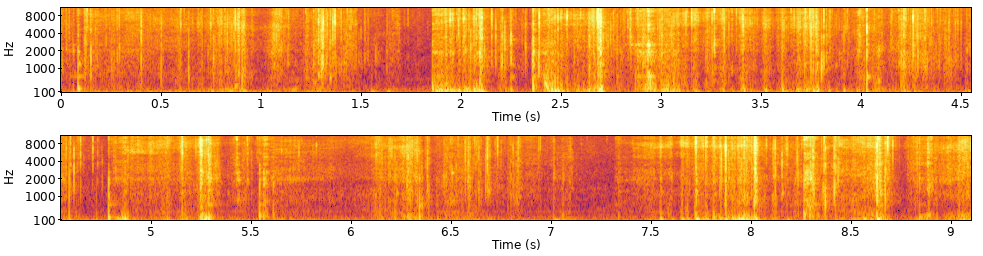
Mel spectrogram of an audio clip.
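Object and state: Dry soap bar.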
